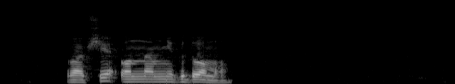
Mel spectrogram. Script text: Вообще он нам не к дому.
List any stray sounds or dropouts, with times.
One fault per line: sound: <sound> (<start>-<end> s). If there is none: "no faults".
no faults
